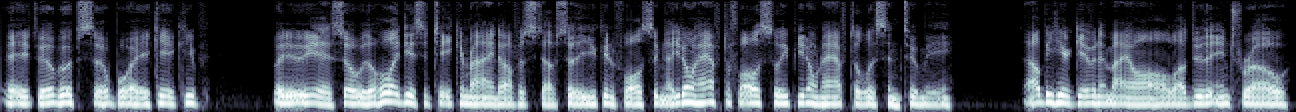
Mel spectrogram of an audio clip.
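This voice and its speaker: A man hosting a bedtime podcast in a creaky, lulling tone, meandering and halting with long pauses. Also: mid-range voice, dark tone, no echo, clean studio sound. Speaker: podcast host. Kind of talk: rambling bedtime-story podcast monologue.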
